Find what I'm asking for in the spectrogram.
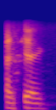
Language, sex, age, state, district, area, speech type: Punjabi, male, 18-30, Punjab, Patiala, rural, conversation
